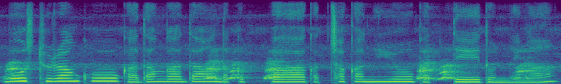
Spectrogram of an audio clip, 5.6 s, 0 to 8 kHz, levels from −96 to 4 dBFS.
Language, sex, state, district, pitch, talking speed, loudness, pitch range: Garo, female, Meghalaya, West Garo Hills, 235 Hz, 75 wpm, -17 LUFS, 215-270 Hz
